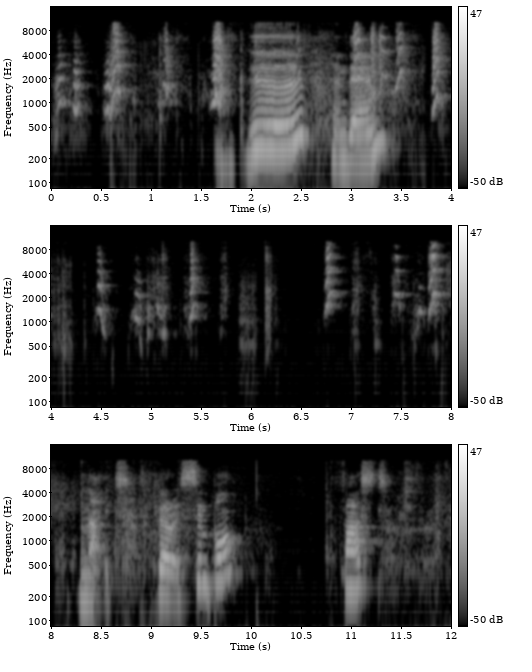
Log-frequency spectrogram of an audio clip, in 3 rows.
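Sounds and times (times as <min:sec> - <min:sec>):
marker squeaking on balloon: 0:00.0 - 0:02.0, 0:02.6 - 0:08.6.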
